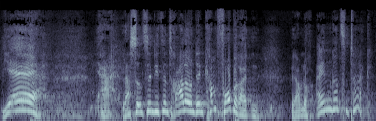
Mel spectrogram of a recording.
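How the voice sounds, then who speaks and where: Man playing a wary, very animated boy detective. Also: very high-pitched, moderate pace. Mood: eager. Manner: hesitant, rambling complaints with sudden outbursts. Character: whiny, wary boy detective, easily rattled. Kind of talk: comic audio drama acting.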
